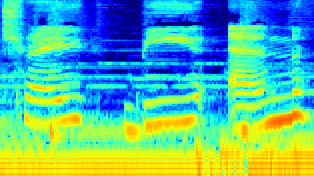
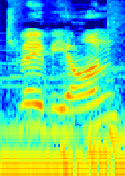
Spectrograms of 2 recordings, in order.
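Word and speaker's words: Trés Bien: I thought you were saying Trey B N, like the letters. I didn't get it. I can't speak French, okay? How do you say that? Beyond. Oh, Trey Beyond? Mm-hmm. Oh. I thought it was Trey B N this whole time.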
